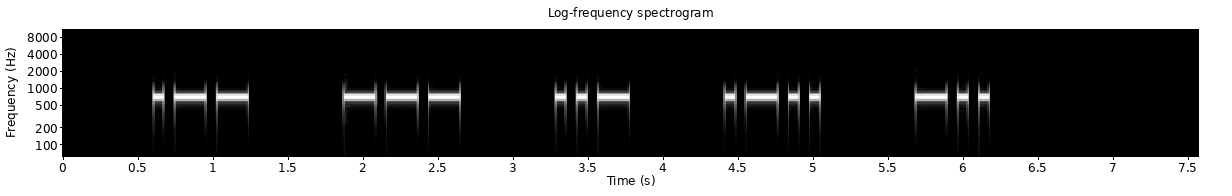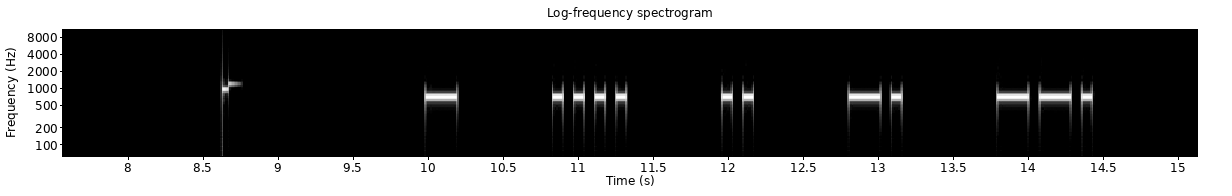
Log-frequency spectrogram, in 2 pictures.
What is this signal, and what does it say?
Morse code, heard as a keyed tone, about 17 wpm, spaced as for 10 wpm, 700 Hz. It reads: WOULD THING
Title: 3x Character Spacing - Top 100 Words - 17wpm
